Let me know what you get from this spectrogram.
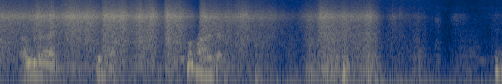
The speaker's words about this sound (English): Is that the cat? Hang on. Is that the cat? I think so. Sounds like it. She's rustling something.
